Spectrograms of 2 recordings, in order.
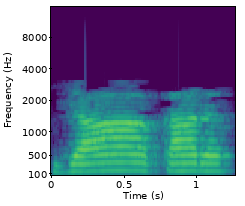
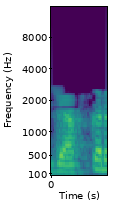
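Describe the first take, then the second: First: It is said as two separate parts. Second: It is said joined as one word. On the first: The speaker calls it right. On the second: The speaker calls it wrong.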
